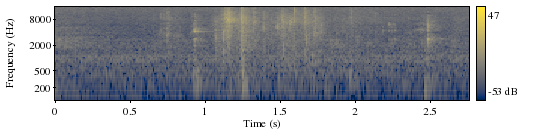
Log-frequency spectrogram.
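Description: Food wrappers rustle and crinkle.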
